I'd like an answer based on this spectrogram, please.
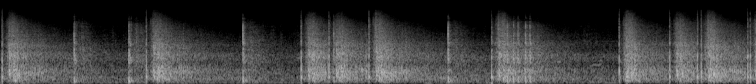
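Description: Fireworks display: aerial shells bursting in quick succession, about two sharp bangs a second, each trailing off in a rolling echo.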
